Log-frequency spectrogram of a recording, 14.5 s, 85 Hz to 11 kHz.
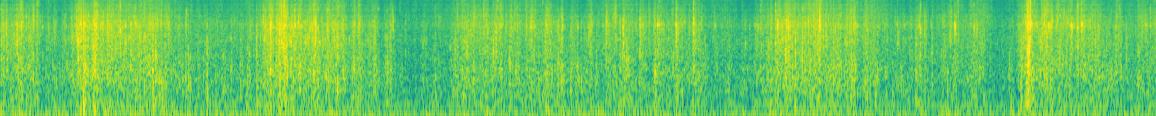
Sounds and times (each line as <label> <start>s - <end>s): leaf rustles quick from animals running 0.0s - 14.4s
